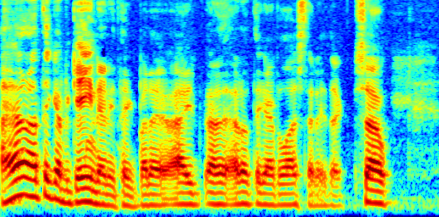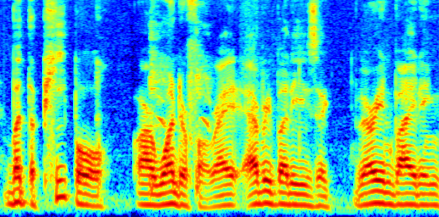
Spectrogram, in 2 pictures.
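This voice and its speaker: A man's ordinary speaking voice with an American accent, medium pitch, ordinary pitch variation and a moderate pace, on a very clean recording with a silent background. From US. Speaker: business consultant. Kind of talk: interview. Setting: on location in Vietnam.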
